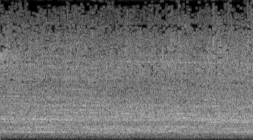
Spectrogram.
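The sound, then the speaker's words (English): A packed basketball crowd yells and jeers in a loud, continuous roar, a dense wash of many voices that stays steady for the whole few seconds, as smack talk breaks out during free throws and players egg on the crowd. “See some stuff being yelled.”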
